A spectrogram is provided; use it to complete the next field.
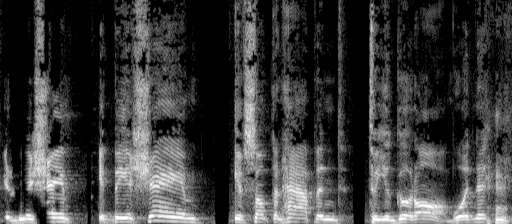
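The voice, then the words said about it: Put-on Italian mobster accent. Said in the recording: “basically my Italian guy ... How do you get that accent”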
